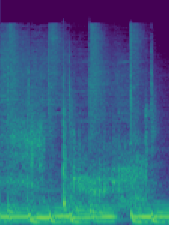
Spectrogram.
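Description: Skateboard grinding down a metal stair handrail, a continuous scraping with a sharp knock a little under a second in, over loud heavy rock music.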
